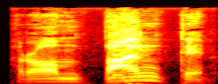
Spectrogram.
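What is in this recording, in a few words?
"Rompante", patua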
